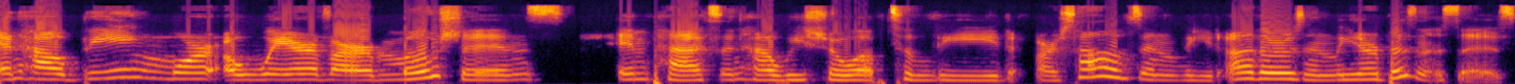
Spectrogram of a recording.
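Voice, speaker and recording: With an American accent, a woman speaks in a fairly high pitch at a moderate pace, using ordinary pitch variation. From New Jersey, Cuban-born. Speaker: podcast host, HR consultant. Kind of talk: casual interview.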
